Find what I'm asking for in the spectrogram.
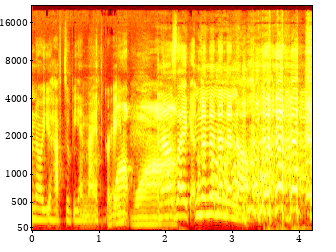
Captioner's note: everyone laughing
